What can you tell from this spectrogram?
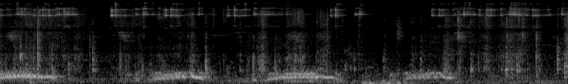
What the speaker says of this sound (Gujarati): હવે હું મારા કબૂતર ખોલું.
